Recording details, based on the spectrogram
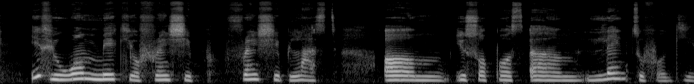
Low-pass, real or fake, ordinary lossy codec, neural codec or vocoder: none; fake; none; vocoder, 48 kHz, 128 mel bands, Vocos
